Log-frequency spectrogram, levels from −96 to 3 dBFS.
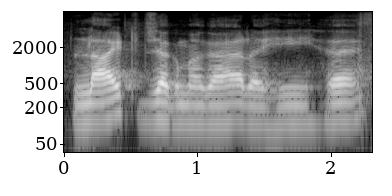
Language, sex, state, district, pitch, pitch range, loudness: Hindi, male, Bihar, Patna, 115 Hz, 110-120 Hz, -17 LUFS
